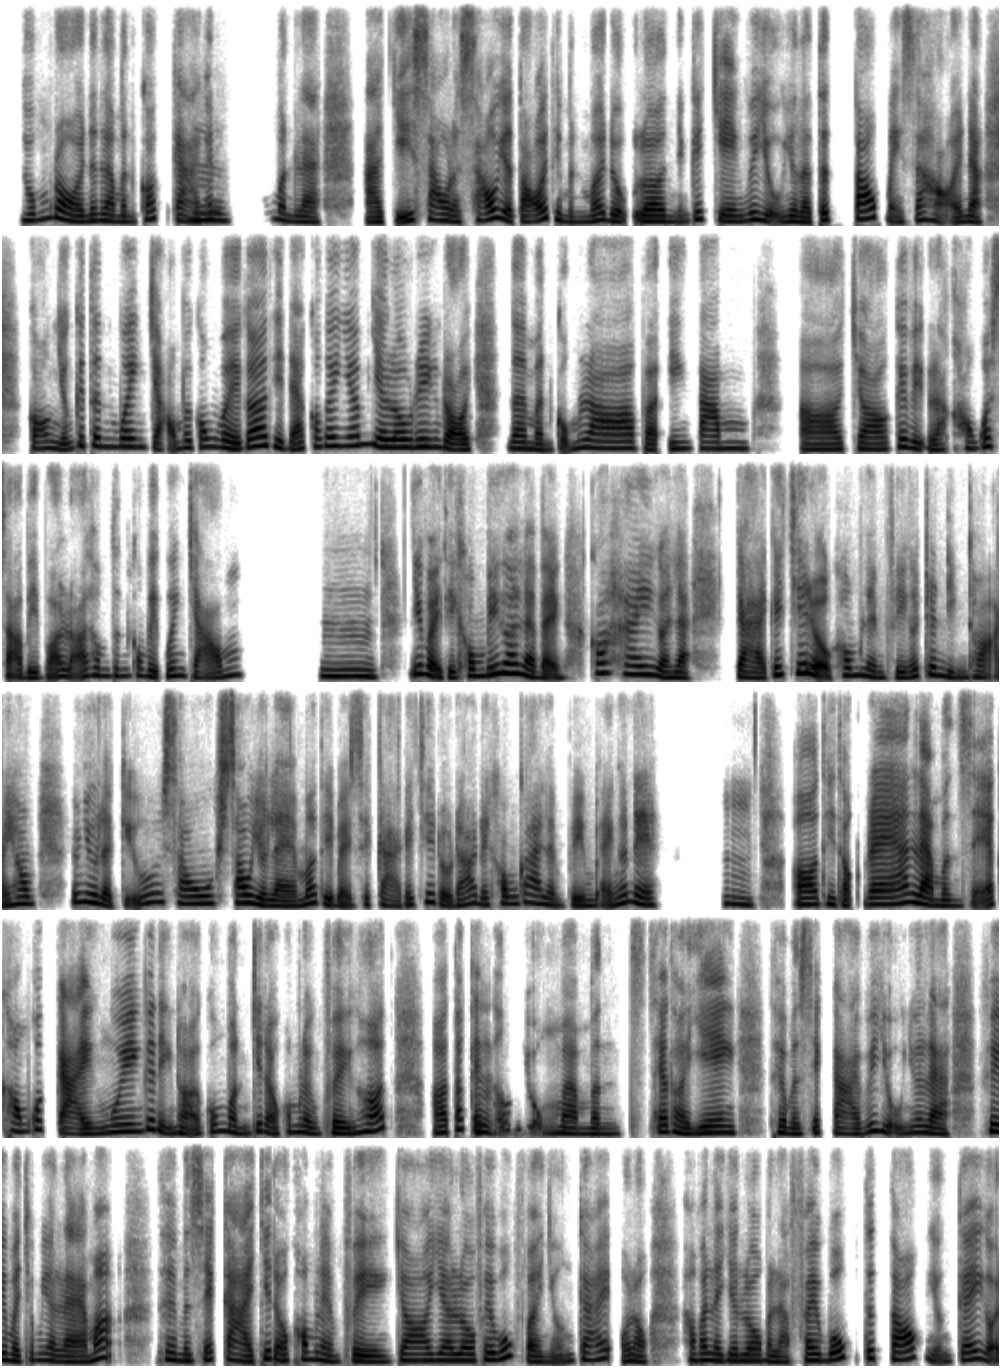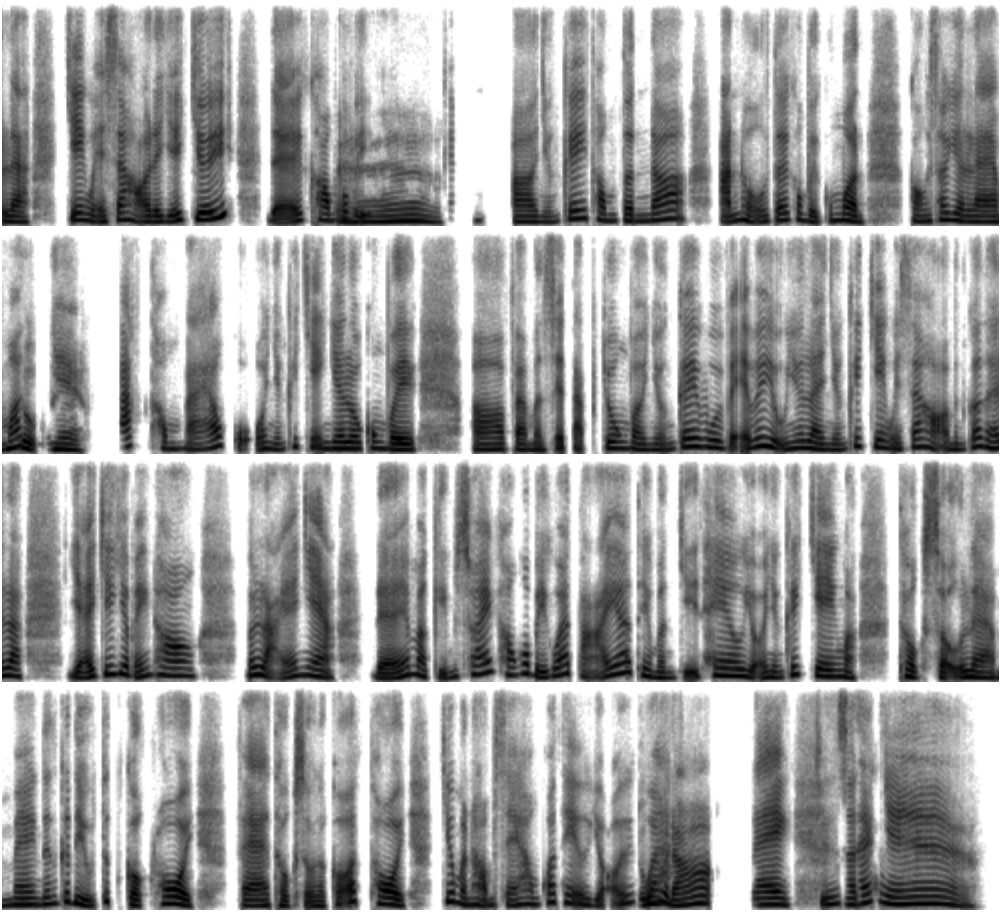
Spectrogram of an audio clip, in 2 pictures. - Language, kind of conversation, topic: Vietnamese, podcast, Bạn đối phó với quá tải thông tin ra sao?
- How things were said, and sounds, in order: unintelligible speech; unintelligible speech; tapping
